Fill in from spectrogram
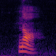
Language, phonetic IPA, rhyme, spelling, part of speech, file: Hungarian, [ˈnɒ], -nɒ, na, interjection, Hu-na.ogg
- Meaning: well, so, hey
